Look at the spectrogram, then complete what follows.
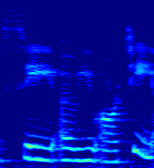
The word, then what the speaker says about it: court: don't pronounce the are so Court as in c o u r t I would pronounce Court which would be the same as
